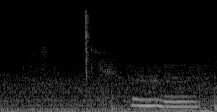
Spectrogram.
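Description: A woman humming with her mouth closed: one low note held for about half a second, then a step down to a lower note held for another half second or so. A single sharp click comes about a second before the humming starts.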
